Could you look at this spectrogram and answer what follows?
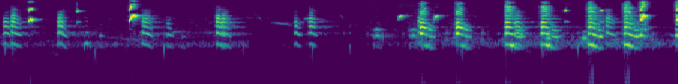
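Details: Eurasian coot calling to gather the flock: scattered harsh honks and a few high squeaky notes, sparse at first, then a quick burst of rapid calls toward the end.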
